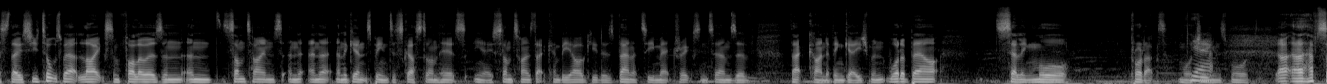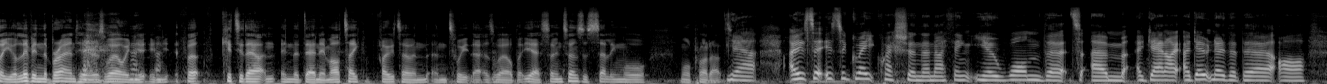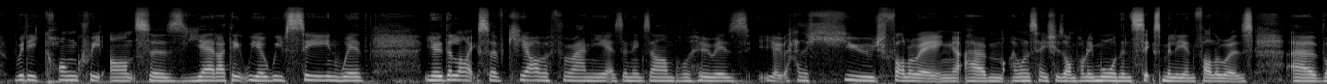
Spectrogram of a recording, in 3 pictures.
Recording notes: Recorded at PRWeek's PR360 conference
